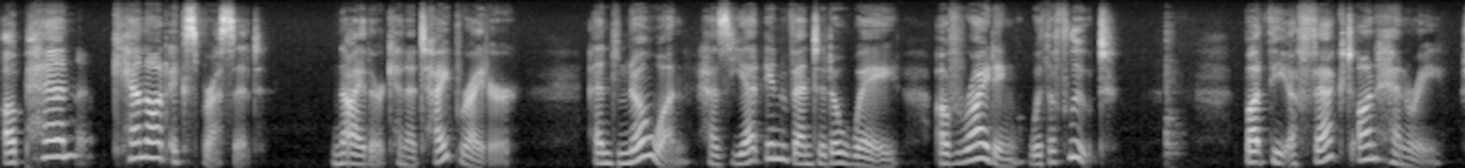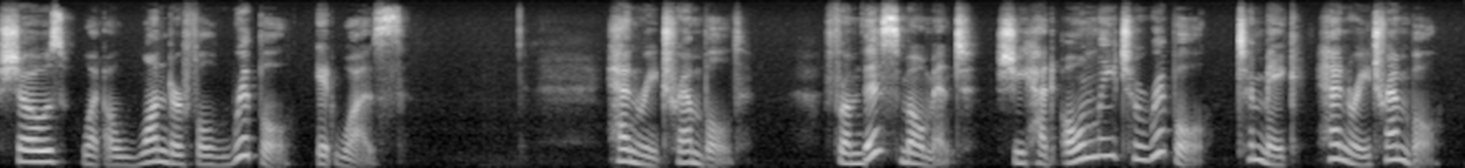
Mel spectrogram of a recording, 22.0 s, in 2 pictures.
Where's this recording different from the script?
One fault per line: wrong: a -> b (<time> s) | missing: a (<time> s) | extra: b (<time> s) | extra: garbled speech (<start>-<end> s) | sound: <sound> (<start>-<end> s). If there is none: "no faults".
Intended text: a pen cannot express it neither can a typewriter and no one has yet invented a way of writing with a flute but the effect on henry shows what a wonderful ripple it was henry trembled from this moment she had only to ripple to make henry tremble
sound: tap (8.7-8.9 s)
